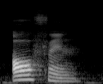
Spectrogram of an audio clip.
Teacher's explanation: não existe a pronúncia do te é como se ele desaparecer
